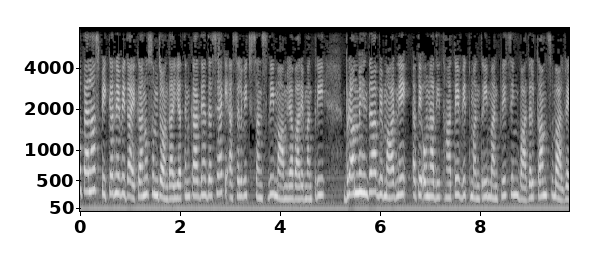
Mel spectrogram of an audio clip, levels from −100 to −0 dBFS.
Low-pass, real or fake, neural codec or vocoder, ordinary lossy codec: 7.2 kHz; real; none; none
